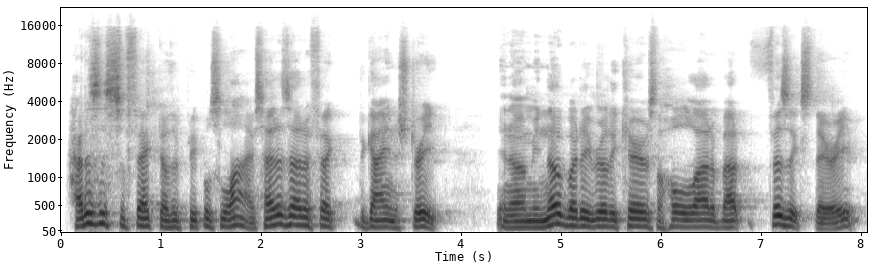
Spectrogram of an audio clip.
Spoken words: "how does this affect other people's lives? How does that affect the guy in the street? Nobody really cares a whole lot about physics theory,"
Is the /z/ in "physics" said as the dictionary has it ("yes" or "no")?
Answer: yes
